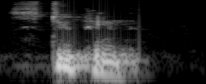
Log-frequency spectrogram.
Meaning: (adjective) Bending the body forward in a submissive or weak manner; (verb) present participle and gerund of stoop; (noun) The act of one who stoops
- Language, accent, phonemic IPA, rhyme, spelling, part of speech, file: English, Southern England, /ˈstuːpɪŋ/, -uːpɪŋ, stooping, adjective / verb / noun, LL-Q1860 (eng)-stooping.wav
